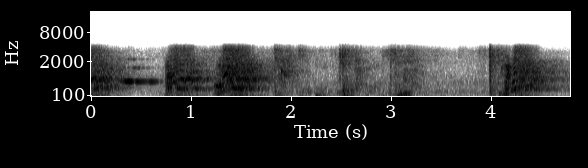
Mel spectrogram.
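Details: Airedale Terrier Bruno barking at his filmer, captured on an Android phone: a ragged string of barks, some clipped and whiny, others fuller, running together with uneven spacing.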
